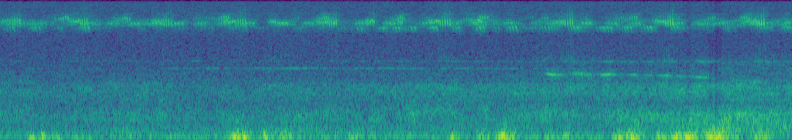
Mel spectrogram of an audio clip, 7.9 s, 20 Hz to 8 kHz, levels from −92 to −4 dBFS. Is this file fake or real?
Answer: real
